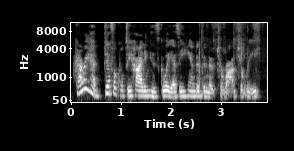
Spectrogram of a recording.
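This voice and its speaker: A woman reading a children's novel aloud in an expressive storybook manner, with occasional slips and rereads. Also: fairly low pitch, fairly quick, breathy edge. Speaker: read-aloud narrator.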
